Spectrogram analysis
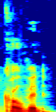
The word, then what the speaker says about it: COVID: Did I pronounce it right? COVID?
